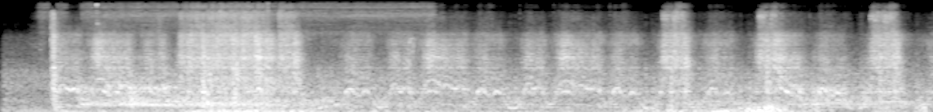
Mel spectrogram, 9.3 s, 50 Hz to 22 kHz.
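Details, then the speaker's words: 1967 Cadillac Calais, sat 27 years, cranking after spark plugs cleaned and gapped, battery on charger: labored slow cranking about four turns a second, never catches; spark present, starter spinning too slowly; owners suspect plugged exhaust, unconfirmed. "well we tried getting this thing running for quite some time it's just not spinning over fast enough"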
